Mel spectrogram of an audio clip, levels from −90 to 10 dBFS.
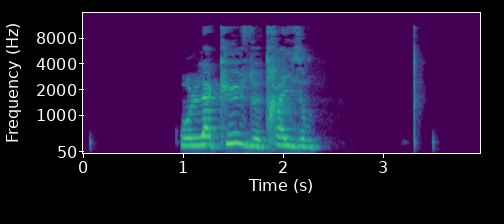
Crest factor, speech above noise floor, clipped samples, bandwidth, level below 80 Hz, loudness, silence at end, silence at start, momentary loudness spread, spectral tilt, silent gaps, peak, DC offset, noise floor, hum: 20 dB; over 70 dB; under 0.1%; 11.5 kHz; -68 dBFS; -21 LUFS; 0.65 s; 0.95 s; 20 LU; -5 dB/octave; none; -6 dBFS; under 0.1%; under -90 dBFS; none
